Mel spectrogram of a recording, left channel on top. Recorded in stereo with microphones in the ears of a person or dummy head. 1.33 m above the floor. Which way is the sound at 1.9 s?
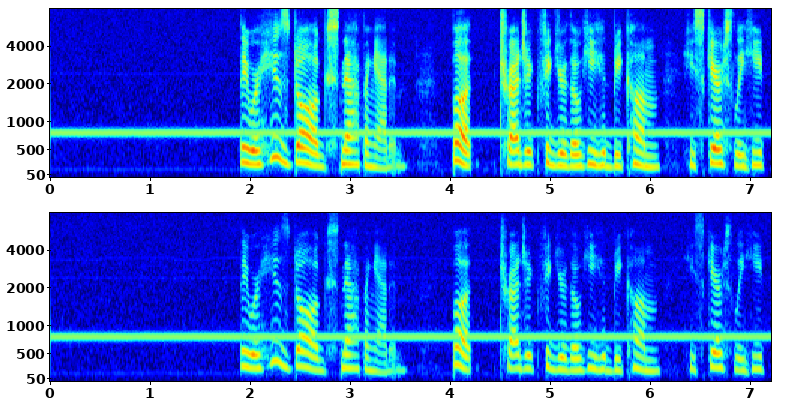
65° left (ahead or behind).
